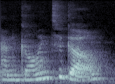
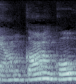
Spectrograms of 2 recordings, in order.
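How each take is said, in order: First: 'Going to' is said fully and clearly. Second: 'Going to' is reduced to 'gonna'. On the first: The speaker calls it right. "articulate. ... Say" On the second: The speaker calls it wrong. "Don't say"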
